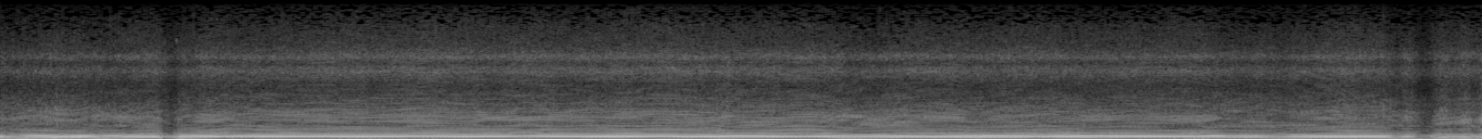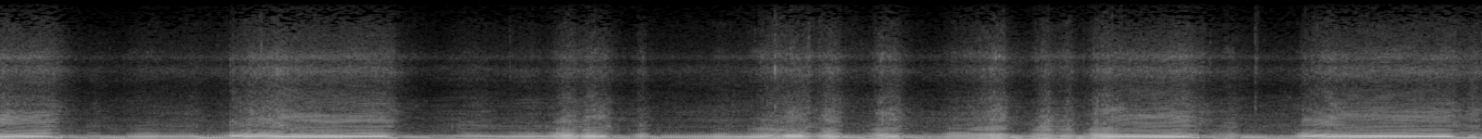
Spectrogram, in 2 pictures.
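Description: Snowbike engine (a dirt bike fitted with a snow track kit) running hard, its pitch rising and falling with the throttle. From about halfway on, the throttle comes on and off in short stabs, with the engine dropping briefly between them.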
